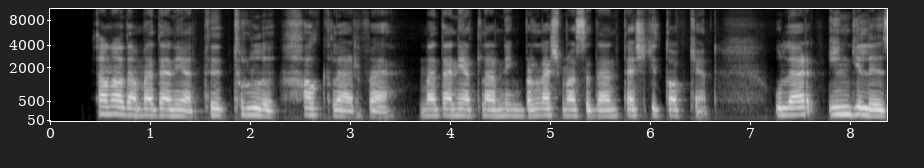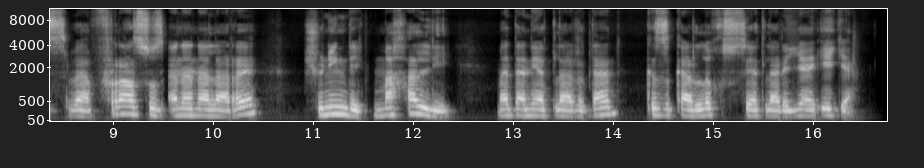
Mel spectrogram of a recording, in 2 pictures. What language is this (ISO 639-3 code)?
uzb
